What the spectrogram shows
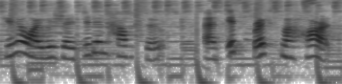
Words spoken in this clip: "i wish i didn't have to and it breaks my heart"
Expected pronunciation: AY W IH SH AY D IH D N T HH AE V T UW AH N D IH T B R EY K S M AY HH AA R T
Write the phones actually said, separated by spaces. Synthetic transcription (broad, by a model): AY W IH SH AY D IH D N T HH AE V T UW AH N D IH T B R EY K S M AY HH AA R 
